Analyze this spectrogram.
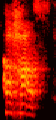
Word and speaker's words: Haghuis: appropriately for us please it is pronounced a house oh almost ha ha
